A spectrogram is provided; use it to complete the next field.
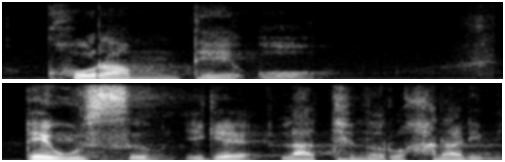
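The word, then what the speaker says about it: Coram Deo: 이런게 있어요 제가 라틴어 발음해 보겠습니다 많이 들으신 발음이에요 코람데오 데우스 이게 라틴어 하나님 신 이런 뜻이에요 코람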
